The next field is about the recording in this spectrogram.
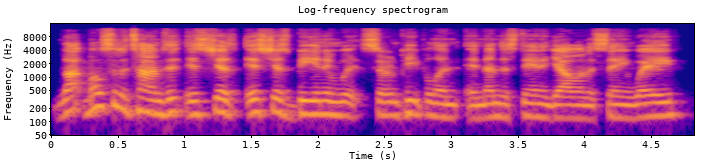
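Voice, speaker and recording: A man's voice: medium pitch, fairly even intonation, quick pace, fairly bright tone. A man speaking as a musician guest in casual conversation, explaining things and checking for agreement.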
